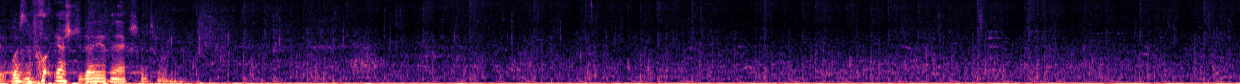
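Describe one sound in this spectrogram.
Footsteps shuffle on stone paving.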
